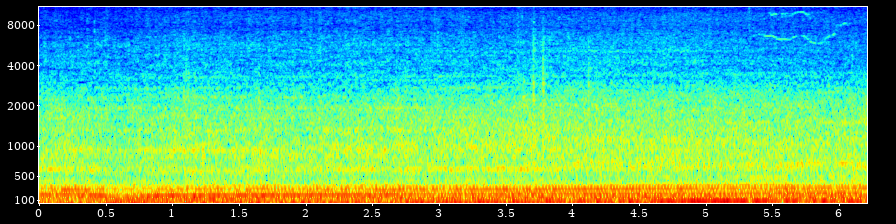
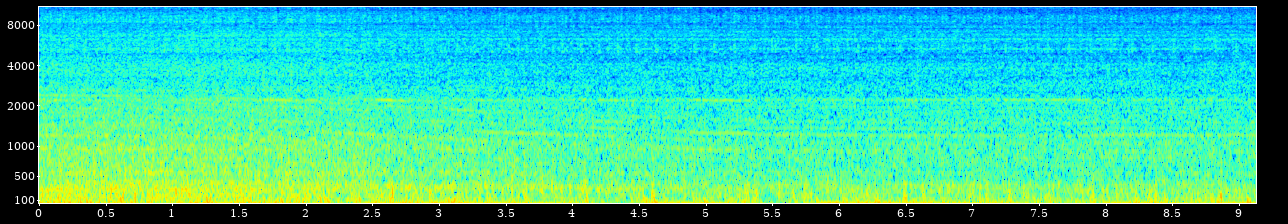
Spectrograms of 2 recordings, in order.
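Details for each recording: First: After an epoxy repair of an exhaust manifold collector leak, the engine idles with a steady, even low rumble; only the rear mufflers are heard, no ticking or puffing at the manifold; repair holds, runs clean. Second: Chevrolet Silverado started to locate an exhaust manifold leak, suspected on the driver's side, with no visible leak spot. A steady idle carries a faint, quick puffing tick over the engine hum.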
